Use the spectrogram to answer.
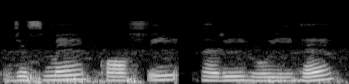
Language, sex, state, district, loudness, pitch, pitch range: Hindi, female, Uttar Pradesh, Lalitpur, -16 LUFS, 185 Hz, 175-200 Hz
